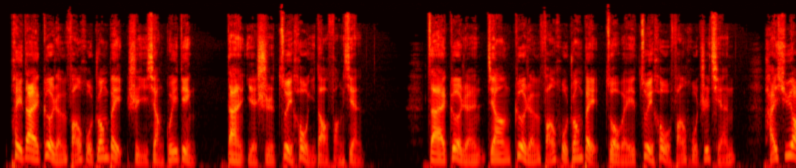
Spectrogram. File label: male Chinese smooth, commercial; 30-40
